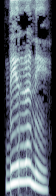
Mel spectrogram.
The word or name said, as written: ತಿರ್ರನೆ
